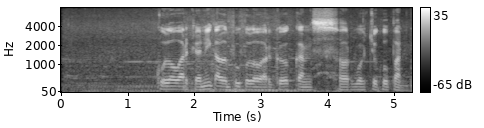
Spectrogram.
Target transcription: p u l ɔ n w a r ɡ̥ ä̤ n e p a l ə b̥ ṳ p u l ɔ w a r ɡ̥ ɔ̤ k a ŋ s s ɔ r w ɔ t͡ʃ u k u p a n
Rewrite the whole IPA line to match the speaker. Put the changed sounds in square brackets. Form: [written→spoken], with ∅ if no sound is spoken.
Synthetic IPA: [p→k] u l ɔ [n→∅] w a r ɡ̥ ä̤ n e [p→k] a l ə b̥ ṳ [p→k] u l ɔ w a r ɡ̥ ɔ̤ k a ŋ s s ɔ r w ɔ t͡ʃ u k u p a n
